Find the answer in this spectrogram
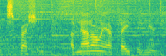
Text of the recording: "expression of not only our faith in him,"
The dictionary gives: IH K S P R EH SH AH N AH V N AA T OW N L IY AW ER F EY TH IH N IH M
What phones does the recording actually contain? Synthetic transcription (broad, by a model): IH K S P R EH SH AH N AH V N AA T OW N L IY AW ER F EY TH IH N IH M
